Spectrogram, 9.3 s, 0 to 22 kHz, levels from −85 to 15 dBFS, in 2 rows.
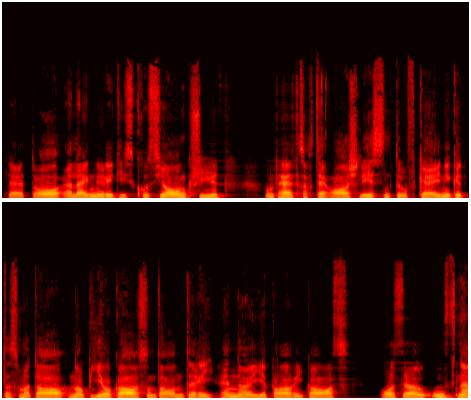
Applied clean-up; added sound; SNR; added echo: neural mask model DeepFilterNet 3.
